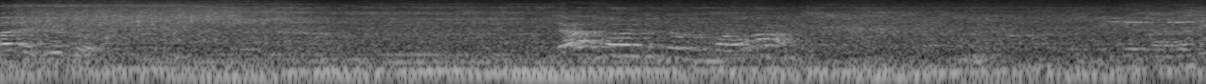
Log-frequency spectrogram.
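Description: Busy street background: a steady low rumble of traffic, with people talking briefly about three seconds in.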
